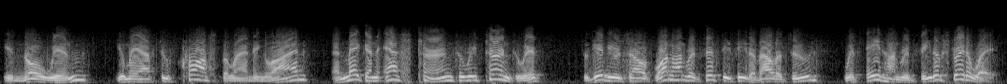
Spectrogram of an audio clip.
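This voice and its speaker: A man narrating a vintage military training film in a measured, authoritative, instructional way. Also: fairly high pitch, very animated, breathy edge. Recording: dull, lo-fi vintage film soundtrack.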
